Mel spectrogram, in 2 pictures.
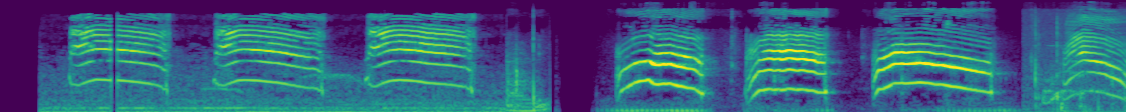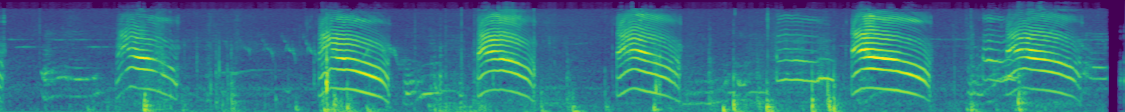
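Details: A cat gives a quick series of high, arching meows, each rising then falling, about one per second; the meow calls the mother or asks for food, play or help.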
